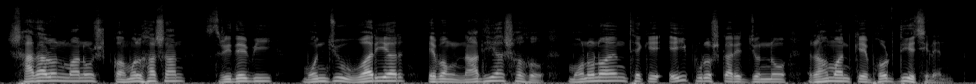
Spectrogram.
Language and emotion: Bengali, neutral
